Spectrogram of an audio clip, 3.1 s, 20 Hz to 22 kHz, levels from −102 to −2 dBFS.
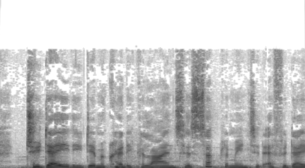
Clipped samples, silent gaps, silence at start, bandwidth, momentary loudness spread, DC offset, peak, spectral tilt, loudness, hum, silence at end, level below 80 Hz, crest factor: under 0.1%; none; 0 s; 16 kHz; 8 LU; under 0.1%; -8 dBFS; -4.5 dB/octave; -27 LUFS; none; 0 s; -44 dBFS; 20 dB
